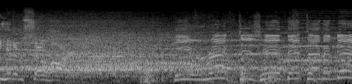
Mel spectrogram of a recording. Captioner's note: crowd cheering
